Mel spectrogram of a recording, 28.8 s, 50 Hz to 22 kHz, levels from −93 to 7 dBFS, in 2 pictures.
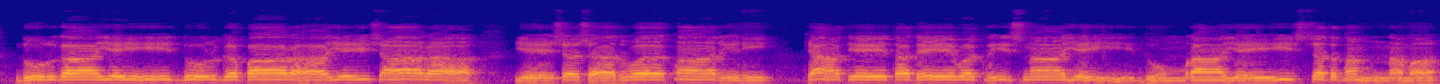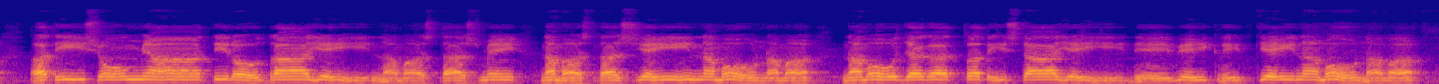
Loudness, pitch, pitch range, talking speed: -20 LUFS, 135 Hz, 120-140 Hz, 45 wpm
